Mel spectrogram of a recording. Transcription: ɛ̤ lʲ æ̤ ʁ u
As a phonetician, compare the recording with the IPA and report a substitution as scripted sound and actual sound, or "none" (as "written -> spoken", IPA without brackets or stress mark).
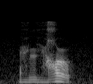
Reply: æ̤ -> ɛ̤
